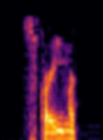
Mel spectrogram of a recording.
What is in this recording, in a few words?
"screamer", English; nouns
